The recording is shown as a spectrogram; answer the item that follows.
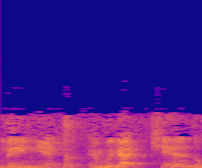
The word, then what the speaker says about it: Vigne: you pronounce it, Ken? It's Vigne. Vigne.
